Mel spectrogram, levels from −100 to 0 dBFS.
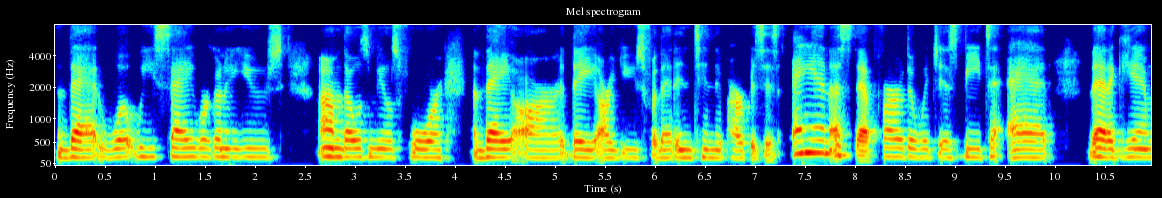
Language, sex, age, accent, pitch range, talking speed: English, female, 20-39, American, 170-190 Hz, 170 wpm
